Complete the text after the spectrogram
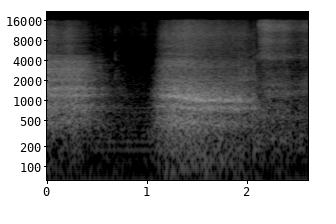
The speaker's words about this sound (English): this moment is a reminder for us to trust him, to take that collective breath in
